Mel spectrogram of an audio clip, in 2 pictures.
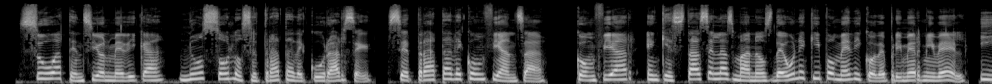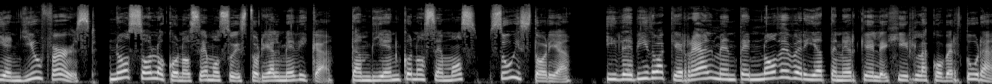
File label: Sincere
